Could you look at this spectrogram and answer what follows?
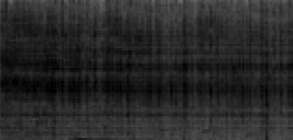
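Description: Arc welding burns a rod into a gap between metal pieces, giving a steady, loud, dense crackle and hiss that stays close with no pauses.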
